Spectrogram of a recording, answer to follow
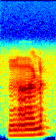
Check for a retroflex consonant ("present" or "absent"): present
